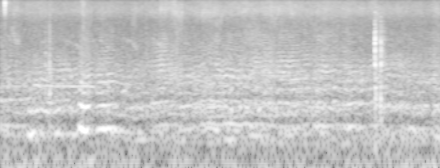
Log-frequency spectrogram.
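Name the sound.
honeybees buzzing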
